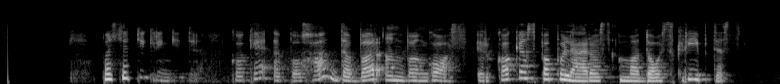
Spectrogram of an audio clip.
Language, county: Lithuanian, Šiauliai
